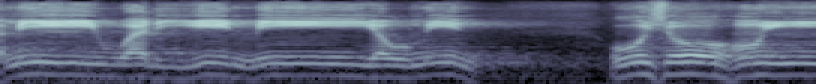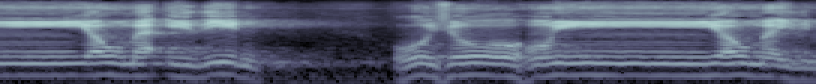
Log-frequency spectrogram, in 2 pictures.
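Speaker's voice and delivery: slow chanted من ولي with partial nasal merging; recitation with ghunna. Shown as a demonstration. Teacher reciting examples of partial idgham, slow. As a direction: draw the words out in tajwid. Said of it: "سبق لنا هذا".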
